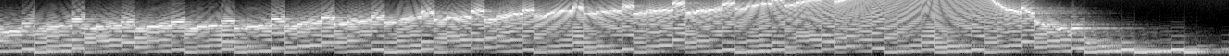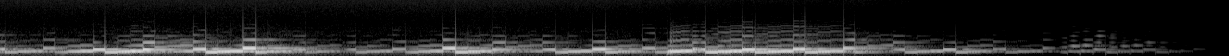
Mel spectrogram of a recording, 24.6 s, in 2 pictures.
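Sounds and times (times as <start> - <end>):
SH-2 synthesizer arpeggio: 0.3 - 21.3.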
